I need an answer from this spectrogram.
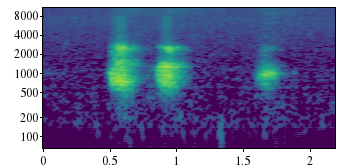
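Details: Indoor pen holding a litter of Blenheim Cavalier King Charles Spaniel puppies: a pair of high, sharp barks in quick succession, then one shorter, quieter bark half a second later.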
